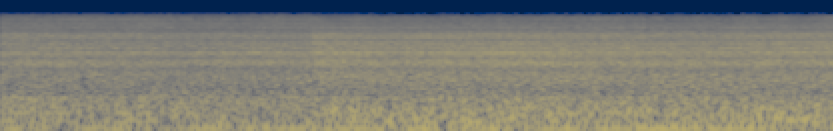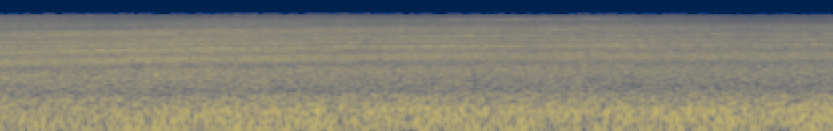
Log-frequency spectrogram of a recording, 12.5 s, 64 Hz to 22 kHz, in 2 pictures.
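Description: A plane taxis on the runway in Microsoft Flight Simulator 2024, its engine giving a steady, loud roar that swells slightly as the clip goes on, with no talk.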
